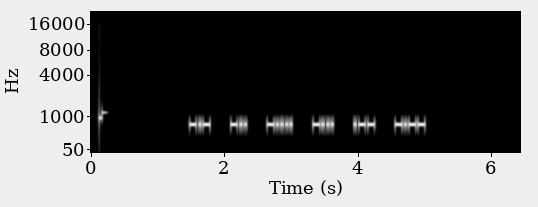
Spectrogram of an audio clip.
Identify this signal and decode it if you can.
Morse code, heard as a keyed tone, about 36 wpm, spaced as for 20 wpm, 700 Hz. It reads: KD6BWY
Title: USA Call Signs - 3x Character Spacing - 35wpm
